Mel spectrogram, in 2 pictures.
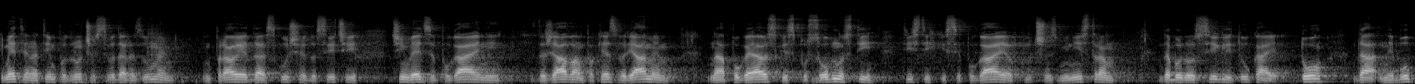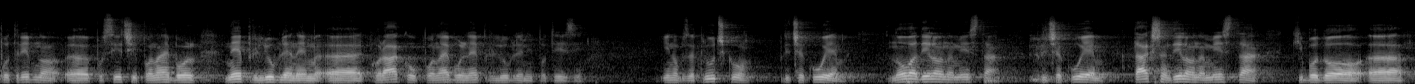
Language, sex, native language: Slovenian, male, Slovenian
